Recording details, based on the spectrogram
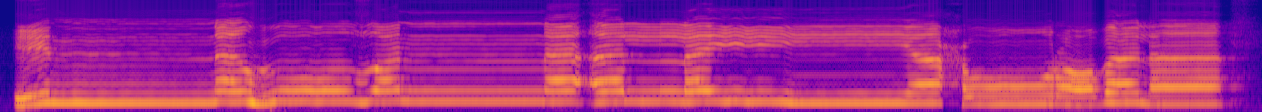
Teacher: Cara bacanya masuk ke ya disertai dengung. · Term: idgham bi gunnah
